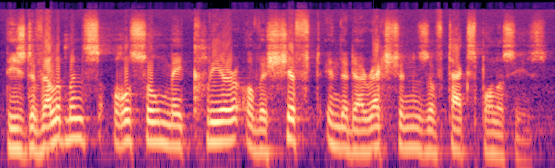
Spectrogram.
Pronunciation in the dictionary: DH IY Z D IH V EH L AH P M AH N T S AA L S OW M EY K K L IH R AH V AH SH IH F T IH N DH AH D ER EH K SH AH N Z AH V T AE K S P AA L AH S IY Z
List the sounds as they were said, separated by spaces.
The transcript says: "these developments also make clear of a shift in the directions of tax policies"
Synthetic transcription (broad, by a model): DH IY Z D IH V EH L AH P M AH N T S AA L S OW M EY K K L IH R AH V AH SH IH F T IH N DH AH D ER EH K SH AH N Z AH V T AE K S P AA L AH S IY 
